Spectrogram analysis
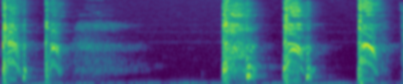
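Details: Five short, sharp coughs in two groups with a quiet pause between them, from a woman who says she coughs a lot all night.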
